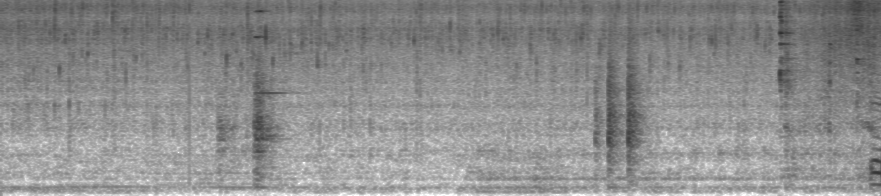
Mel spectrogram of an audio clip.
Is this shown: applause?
no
